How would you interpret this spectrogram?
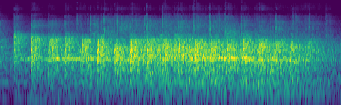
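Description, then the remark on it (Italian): Sustained applause from a large crowd for the young Portuguese who handed over the cross, a dense steady patter of many hands clapping for several seconds, swelling slightly and then easing off toward the end. “E anche un applauso ai giovani portoghesi che hanno consegnato la croce.”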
